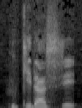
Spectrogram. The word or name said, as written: fukidashi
